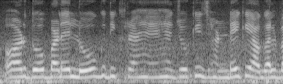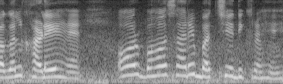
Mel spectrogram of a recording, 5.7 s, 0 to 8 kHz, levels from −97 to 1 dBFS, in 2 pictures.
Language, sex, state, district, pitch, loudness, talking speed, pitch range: Hindi, female, Haryana, Rohtak, 265 Hz, -17 LUFS, 230 wpm, 255-285 Hz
